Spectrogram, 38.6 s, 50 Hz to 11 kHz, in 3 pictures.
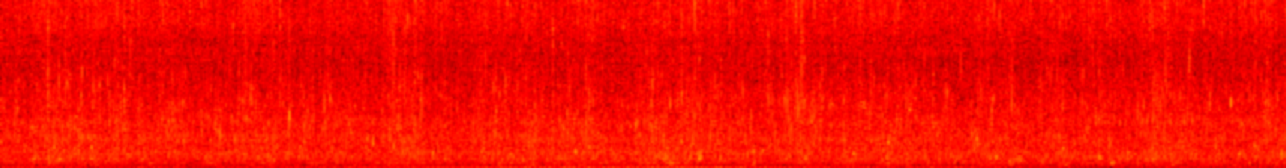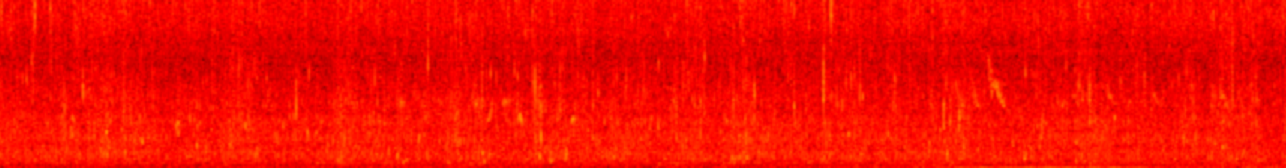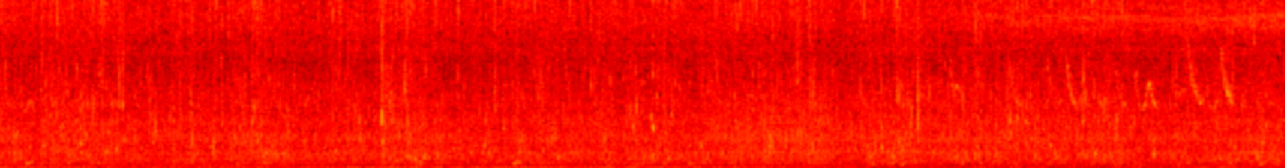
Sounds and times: Stream 0.0 - 38.5

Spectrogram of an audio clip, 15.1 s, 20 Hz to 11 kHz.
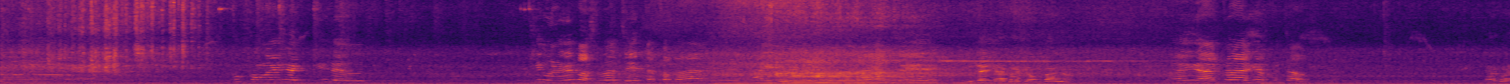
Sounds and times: Traffic Sound 0.0 - 15.1

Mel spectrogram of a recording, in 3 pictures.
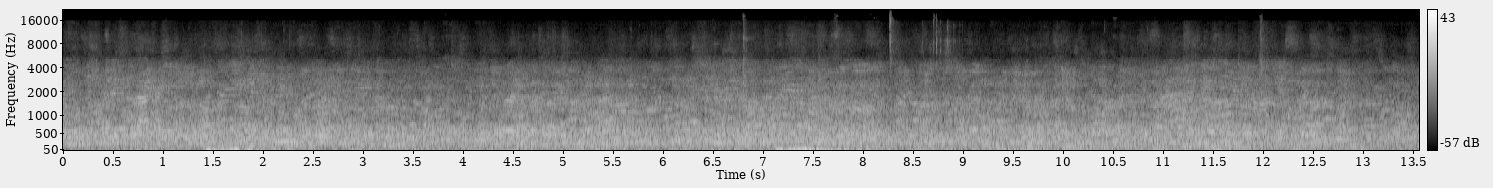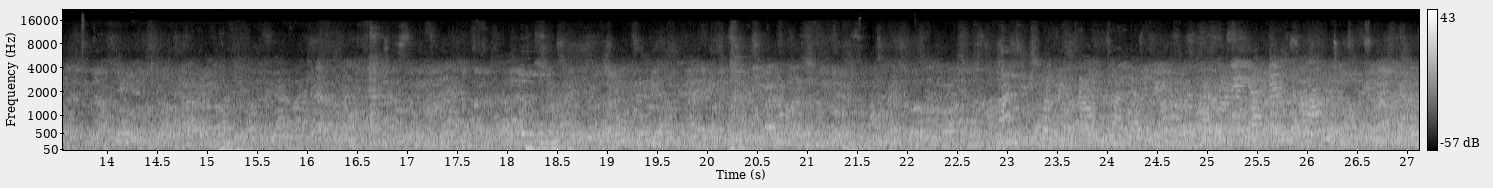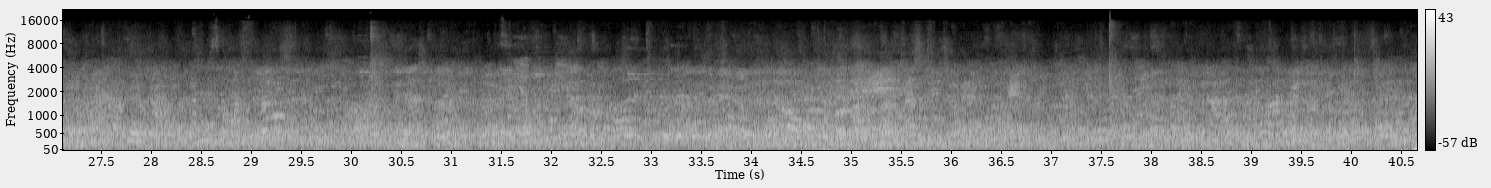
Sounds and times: crowded with visitors 0.0 - 40.6

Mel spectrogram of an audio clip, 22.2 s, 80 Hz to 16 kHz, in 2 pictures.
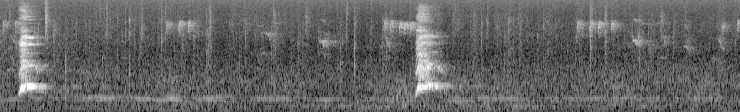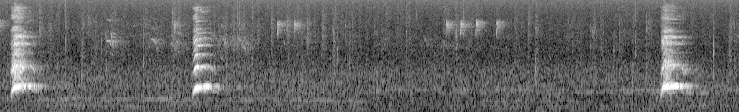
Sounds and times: Foxes 0.0 - 19.1
Planes 0.0 - 22.1
Rain 0.0 - 22.1
Foxes 19.7 - 22.1

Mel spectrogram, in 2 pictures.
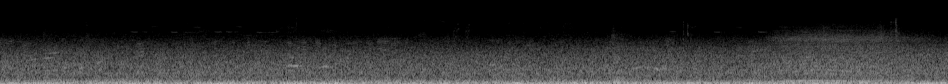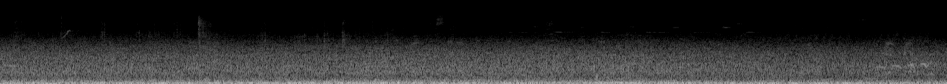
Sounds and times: walkers 0.0 - 17.8
city in the background 0.0 - 18.9
chainsaw 7.7 - 9.2

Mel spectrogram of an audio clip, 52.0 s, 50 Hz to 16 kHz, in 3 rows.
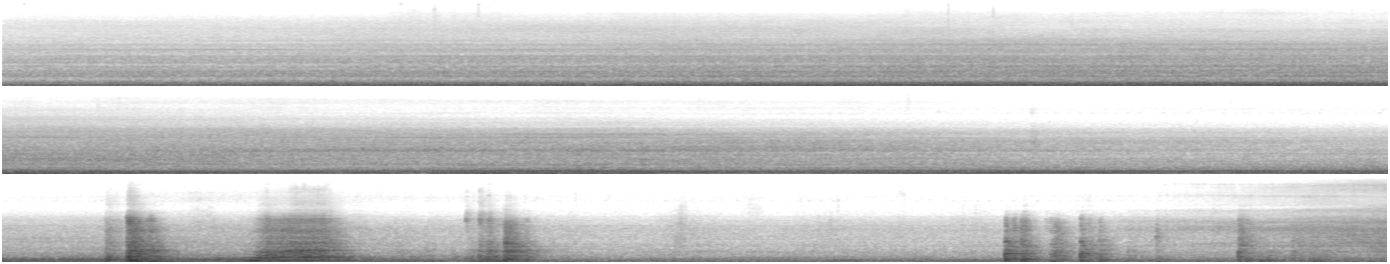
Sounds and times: Ferry 0.0 - 51.9

